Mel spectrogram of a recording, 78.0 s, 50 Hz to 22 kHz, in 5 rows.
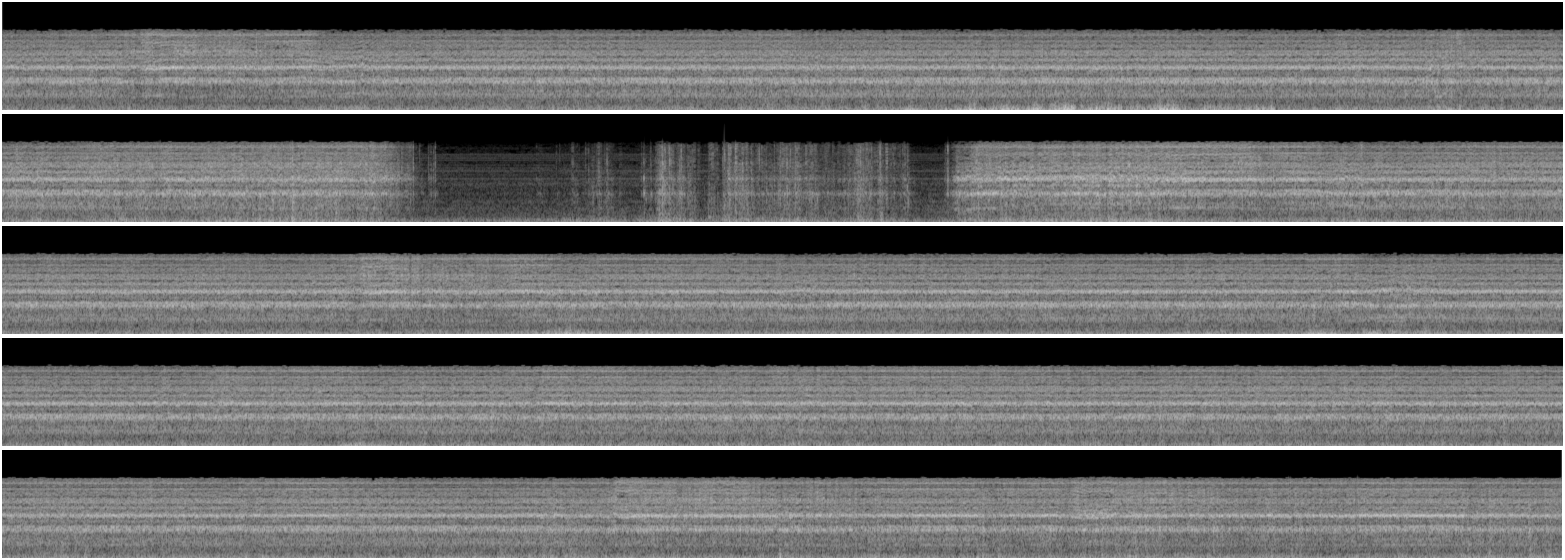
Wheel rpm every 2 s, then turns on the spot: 160, 160, 160, 160, 160, 160, 160, 160, 160, 120, 10, 20, 70, 160, 160, 160, 160, 160, 160, 160, 160, 160, 160, 160, 160, 160, 160, 160, 160, 160, 160, 160, 160, 160, 160, 160, 160, 160, 160.
22-24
